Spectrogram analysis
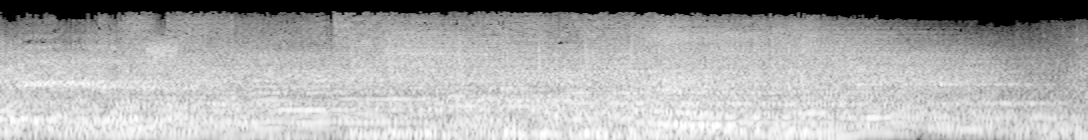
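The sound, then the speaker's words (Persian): Engine of a new Hyundai Sonata being driven: a loud, continuous drone whose pitch climbs several times as the car accelerates. “خواهیم دید که هیوندای سوناتای جدید همچنان دلپذیره یا نه. پس بریم با هم برونیم.”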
